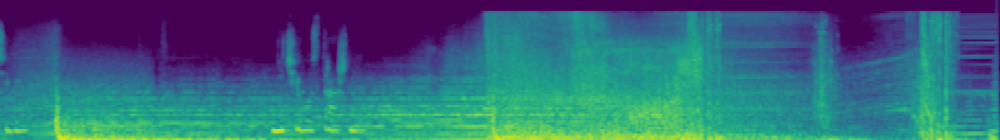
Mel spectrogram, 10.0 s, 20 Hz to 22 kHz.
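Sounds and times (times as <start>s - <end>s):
music: 0.0s - 10.0s
sharp booming hits: 4.8s - 7.9s.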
